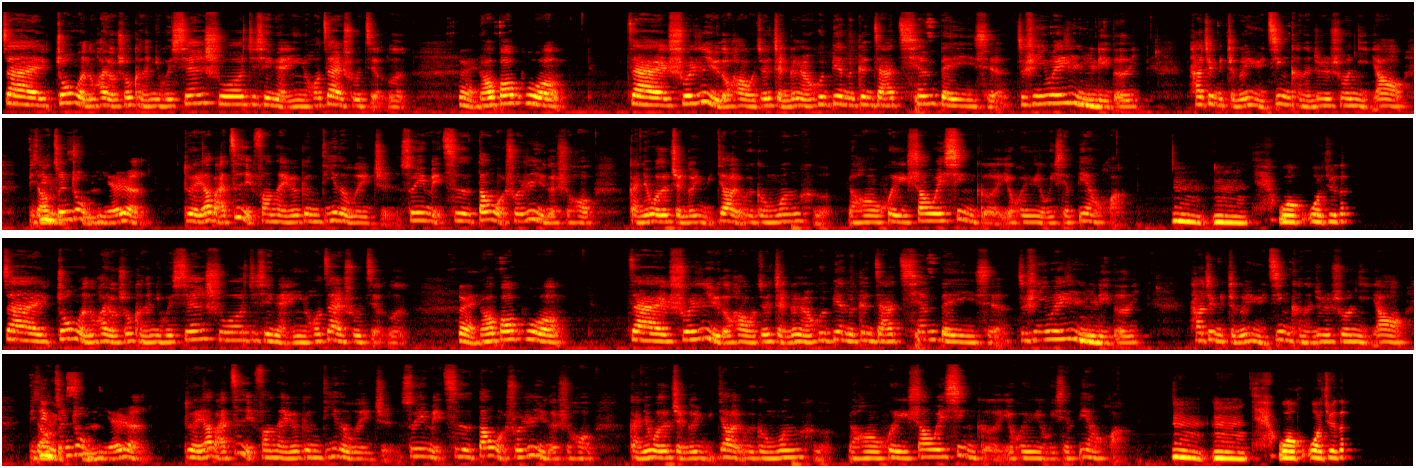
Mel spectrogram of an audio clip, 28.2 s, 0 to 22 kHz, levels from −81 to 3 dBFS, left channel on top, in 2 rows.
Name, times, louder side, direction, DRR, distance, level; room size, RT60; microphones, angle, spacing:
voice 1, 0.0-5.6 6.3-15.6 15.9-25.3, left 2 dB, 70° left, 1.1 m, -29 dB
voice 2, 10.8-11.1 14.5-14.7 14.9-15.1 25.8-27.5, right 2 dB, 50° right, 0.5 m, -24 dB
6.2 x 2.2 x 3.3 m
head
